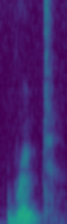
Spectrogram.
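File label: "wrote", British English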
